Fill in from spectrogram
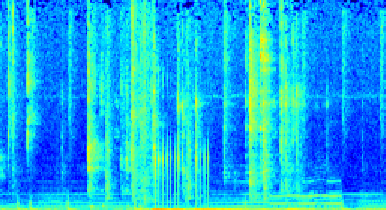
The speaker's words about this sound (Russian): Ты только что микрофон, микрофоном дубцанул, дядь. Я-то клавиатурой дубцанул.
